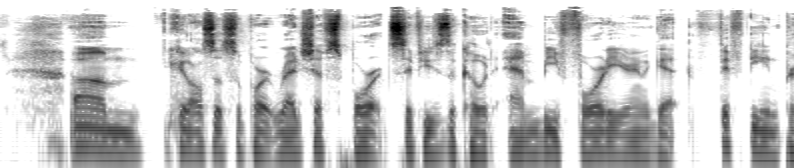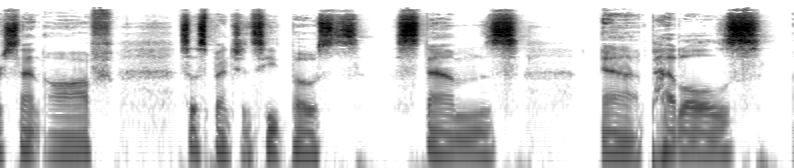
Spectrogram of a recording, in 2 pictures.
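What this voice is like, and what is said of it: Hoarse, worn-out voice. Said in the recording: “I'm kind of losing my voice.”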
